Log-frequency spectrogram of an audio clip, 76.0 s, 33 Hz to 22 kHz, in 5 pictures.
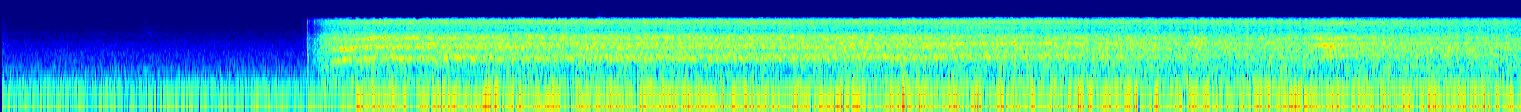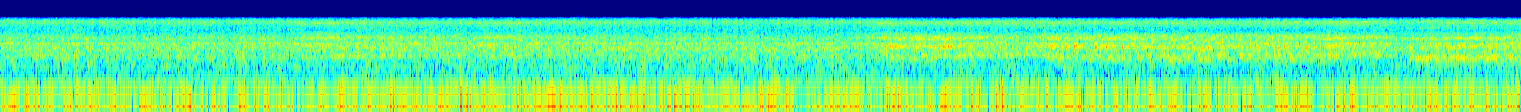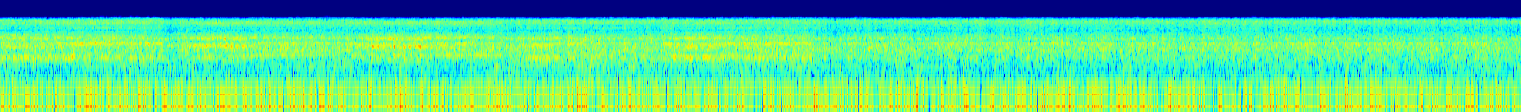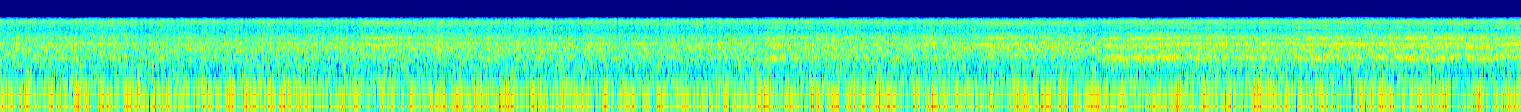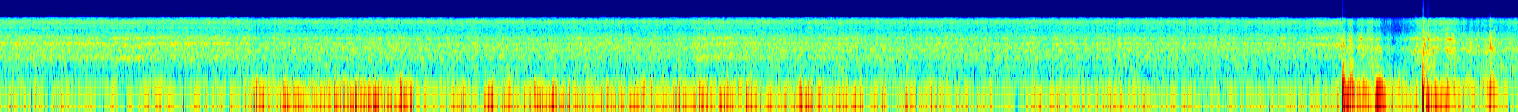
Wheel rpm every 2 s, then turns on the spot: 0, 100, 210, 210, 220, 230, 230, 230, 230, 230, 230, 230, 220, 210, 220, 220, 220, 220, 230, 230, 230, 230, 230, 230, 230, 230, 230, 230, 230, 230, 230, 230, 230, 230, 230, 230, 230, 150.
none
